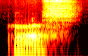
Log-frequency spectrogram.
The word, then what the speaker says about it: rough: quand t'as le GH à la fin, tu te prononces F. F, ouais, ouais. Wow. Tu vois. Rough.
